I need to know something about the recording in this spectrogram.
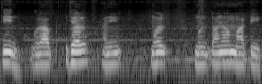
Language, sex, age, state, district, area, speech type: Goan Konkani, male, 45-60, Goa, Murmgao, rural, spontaneous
